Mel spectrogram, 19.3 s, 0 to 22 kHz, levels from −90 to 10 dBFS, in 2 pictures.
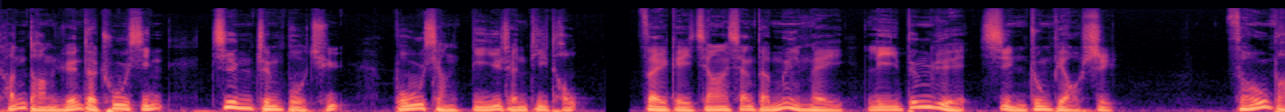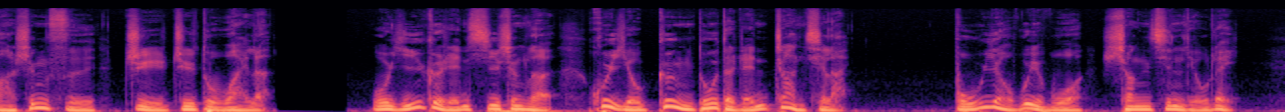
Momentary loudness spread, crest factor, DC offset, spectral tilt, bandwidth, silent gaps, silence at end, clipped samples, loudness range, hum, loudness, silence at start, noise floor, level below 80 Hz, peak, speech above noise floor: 9 LU; 12 dB; under 0.1%; -6.5 dB/octave; 16 kHz; 4.54-4.70 s; 0.4 s; under 0.1%; 3 LU; none; -14 LUFS; 0 s; -53 dBFS; -22 dBFS; 0 dBFS; 41 dB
